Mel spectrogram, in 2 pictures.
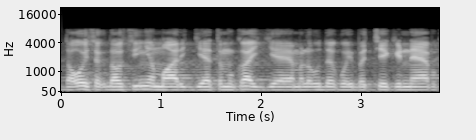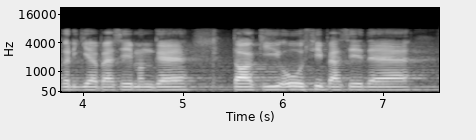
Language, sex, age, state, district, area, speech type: Dogri, male, 18-30, Jammu and Kashmir, Kathua, rural, spontaneous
